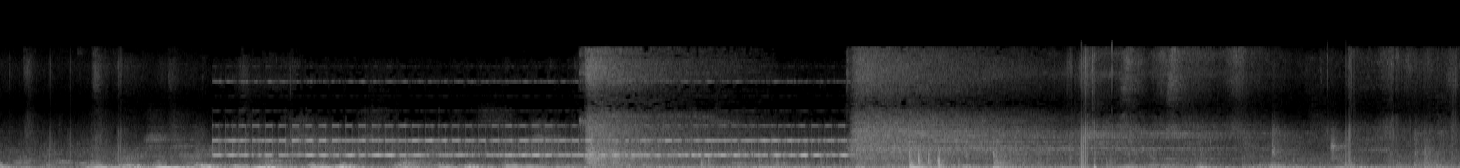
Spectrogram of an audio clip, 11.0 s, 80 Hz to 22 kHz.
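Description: Class 319 electric train's door-closing warning: a steady high beep lasting about five seconds, with a hiss building in its last two seconds as the air-operated sliding doors close, then a thump as they shut about seven seconds in.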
